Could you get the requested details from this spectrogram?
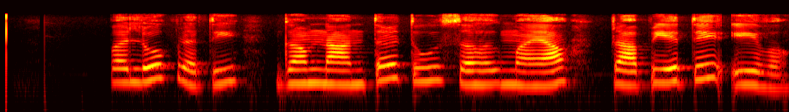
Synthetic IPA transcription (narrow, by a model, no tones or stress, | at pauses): pəloːk̚pɾɐt̪i | ɡɐmnaːnt̪əɾt̪usəɦəmɐjaːpɾaːpijet̪eʔeːʋə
